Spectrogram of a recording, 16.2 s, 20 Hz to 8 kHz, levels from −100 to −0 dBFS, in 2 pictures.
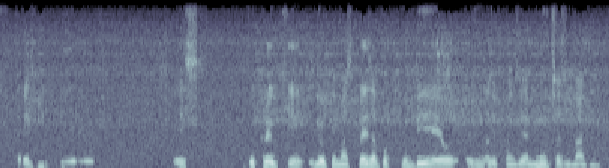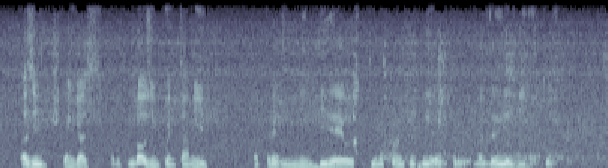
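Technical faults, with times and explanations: Throughout, other side's voice leaking through: a second, fainter voice sits roughly 20 dB below the main talker for the whole clip, likely loudspeaker echo the canceller failed to remove. On a spectrogram it appears as weak, separate harmonic traces beneath the main speech.
0.2–1.29 s, 2.29–5.37 s, 6.47–10.54 s, 11.48–11.72 s and 12.9–14.5 s, speech suppressed in double talk: the main voice dips by around 5 to 15 dB in brief bursts, deepest at 12.9–14.5 s, likely because the canceller turned everything down while both sides spoke. The waveform shows sudden notches in the envelope, and the spectrogram shows faded patches.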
